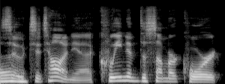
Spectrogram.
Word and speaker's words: Titania: So I think the agreed upon pronunciation is Titania, because that's how it's pronounced in Shakespeare.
